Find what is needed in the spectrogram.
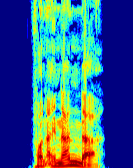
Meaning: from / of one another, from / of each other
- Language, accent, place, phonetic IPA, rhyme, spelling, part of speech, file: German, Germany, Berlin, [fɔnʔaɪ̯ˈnandɐ], -andɐ, voneinander, adverb, De-voneinander.ogg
